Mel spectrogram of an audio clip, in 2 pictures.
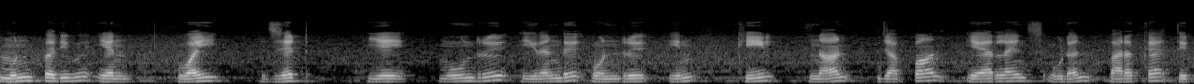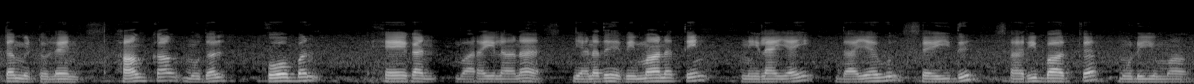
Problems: constant background noise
